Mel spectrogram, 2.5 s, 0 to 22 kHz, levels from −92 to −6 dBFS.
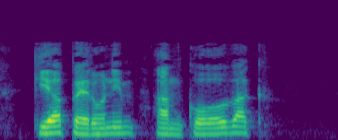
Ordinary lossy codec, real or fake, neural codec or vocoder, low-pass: MP3, 48 kbps; real; none; 7.2 kHz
